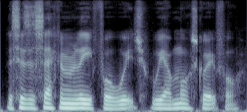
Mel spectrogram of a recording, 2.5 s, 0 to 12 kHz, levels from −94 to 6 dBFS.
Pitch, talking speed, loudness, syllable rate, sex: 125 Hz, 265 wpm, -15 LUFS, 7.0 syllables/s, male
